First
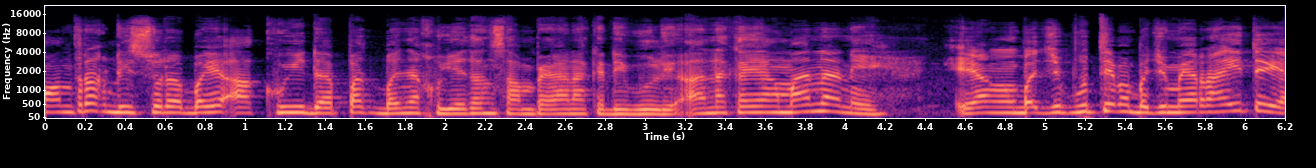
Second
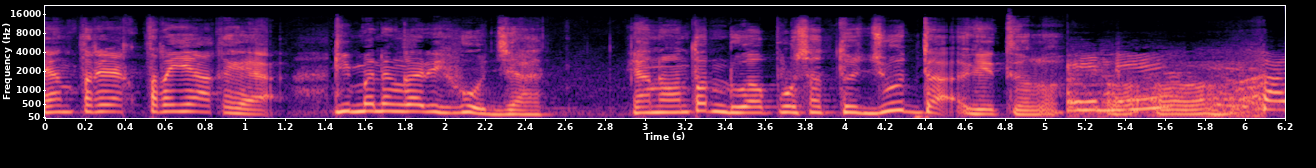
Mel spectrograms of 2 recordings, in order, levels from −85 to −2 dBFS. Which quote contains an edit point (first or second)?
second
